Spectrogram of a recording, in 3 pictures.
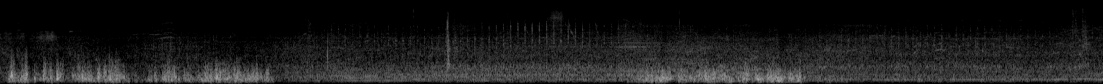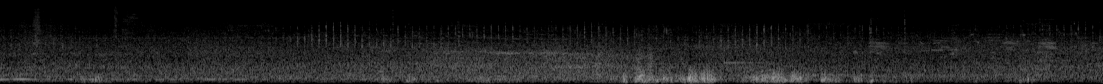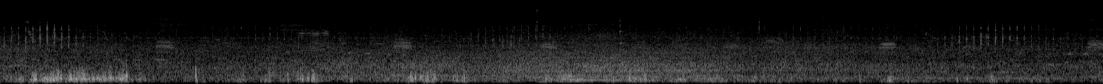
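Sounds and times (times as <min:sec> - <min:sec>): distant engine drone: 0:01.5 - 0:33.0.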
